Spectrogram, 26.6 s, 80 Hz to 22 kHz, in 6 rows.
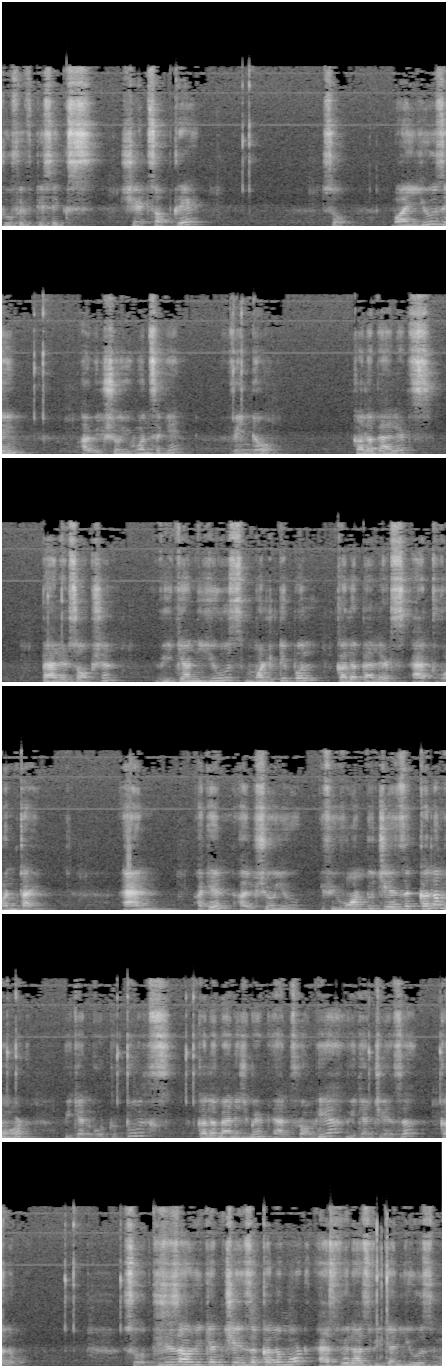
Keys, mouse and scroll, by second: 2.3 click, 4.7 click, 9.6 click, 17.8 click.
